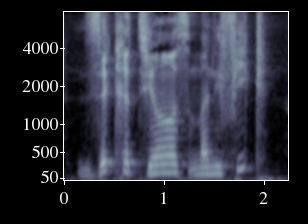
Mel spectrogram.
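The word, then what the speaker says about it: Sécrétions Magnifiques: Und diese herrlichen Körpersäfte von Etat Libre d'Orange, das französische Wort bedeutet, also wird ausgesprochen, Secretaires Magnifique. Das, ja, das, das ist halt auch dabei, ja.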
